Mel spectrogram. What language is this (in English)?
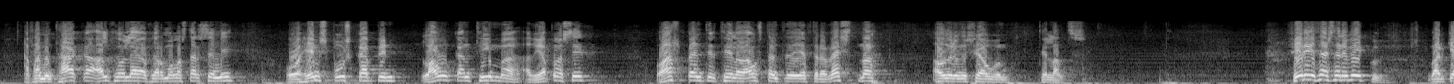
Icelandic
